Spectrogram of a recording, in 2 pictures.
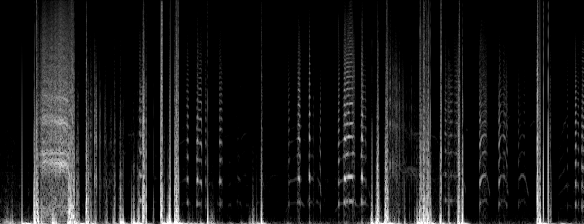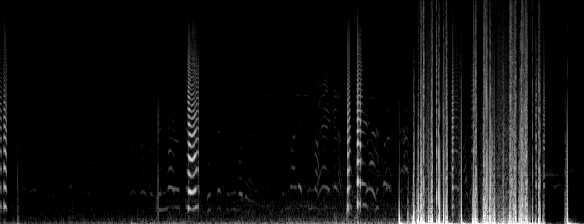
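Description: A crowd of young men cheers and shouts outdoors.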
